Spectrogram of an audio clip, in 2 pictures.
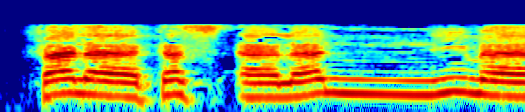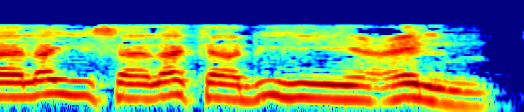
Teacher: قرأ قالون بتشديد النون هكذا: فلا تسألني ما ليس لك به علم، على أنها نون التوكيد الخفيفة أدغمت في نون الوقاية.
